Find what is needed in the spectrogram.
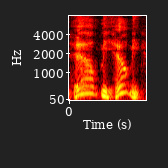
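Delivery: high-pitched mock cry for help; retold scream for help. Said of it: "I started screaming".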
